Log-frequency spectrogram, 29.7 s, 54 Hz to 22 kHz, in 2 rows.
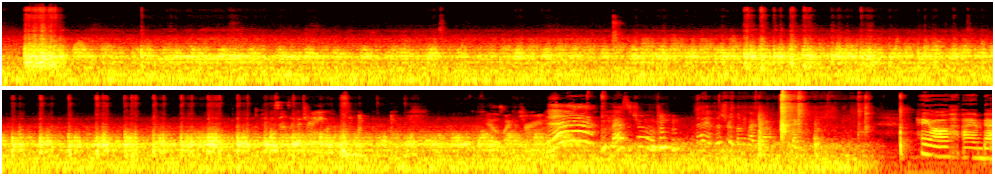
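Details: Fetal heartbeat on Doppler at a routine 25-week prenatal visit, with earlier placenta previa noted at 20 weeks: a steady, train-like whooshing rhythm at about 143 beats a minute.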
